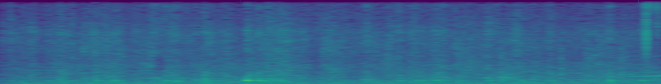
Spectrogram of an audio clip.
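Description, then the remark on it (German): Steady heavy rain, growing ever stronger, hisses and patters continuously in a dense, even wash of sound with no one speaking. “Wir, wir, müssen jetzt auch aufhören, der Regen wird immer stärker.”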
